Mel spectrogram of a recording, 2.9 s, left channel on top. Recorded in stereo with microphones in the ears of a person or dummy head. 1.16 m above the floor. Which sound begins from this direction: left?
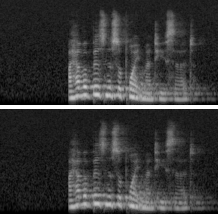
A woman speaking, at 0.9 s.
